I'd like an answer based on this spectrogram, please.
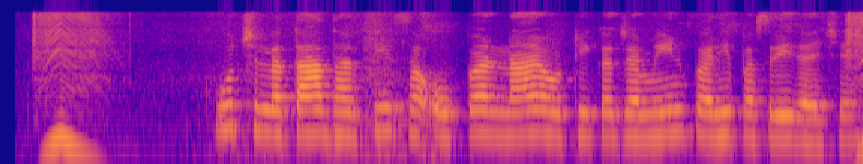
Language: Maithili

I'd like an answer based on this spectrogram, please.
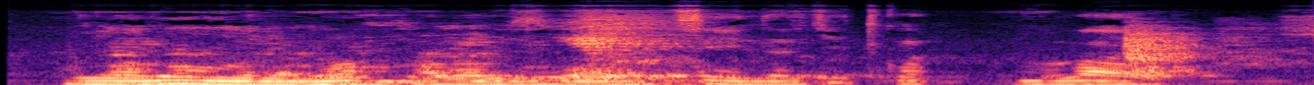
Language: Kinyarwanda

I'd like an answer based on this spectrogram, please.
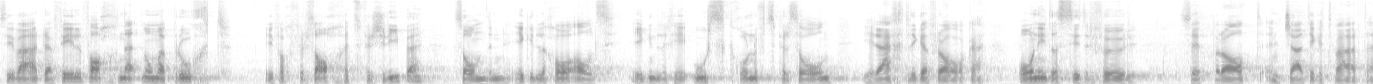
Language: Swiss German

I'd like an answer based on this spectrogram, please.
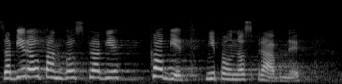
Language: Polish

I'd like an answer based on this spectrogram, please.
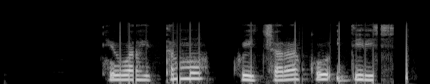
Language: Kinyarwanda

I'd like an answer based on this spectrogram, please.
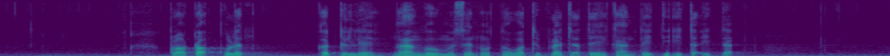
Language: Javanese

